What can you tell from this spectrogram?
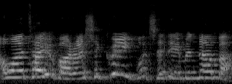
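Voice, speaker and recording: A raised, projected voice in a Boston accent carries a bright, sharp tone and an animated tone. The intonation is lively, and room echo is audible. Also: man. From Boston, Massachusetts. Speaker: real estate trainer. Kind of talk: training talk. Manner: animated, conversational.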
